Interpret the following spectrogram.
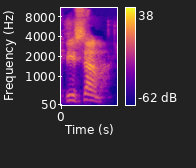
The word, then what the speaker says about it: Buscema: like inking but schema he's like it's b summer a super cool guy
